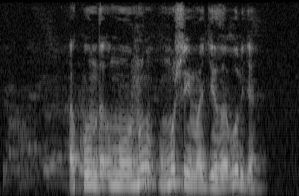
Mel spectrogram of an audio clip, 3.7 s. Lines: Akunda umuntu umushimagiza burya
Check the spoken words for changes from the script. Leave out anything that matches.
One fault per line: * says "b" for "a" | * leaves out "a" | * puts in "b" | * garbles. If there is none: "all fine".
all fine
